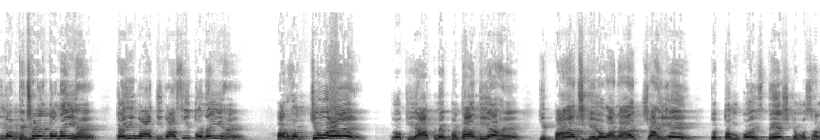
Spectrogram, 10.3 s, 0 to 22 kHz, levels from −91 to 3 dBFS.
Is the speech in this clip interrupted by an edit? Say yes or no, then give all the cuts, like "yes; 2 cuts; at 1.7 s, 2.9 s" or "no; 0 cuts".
no; 0 cuts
